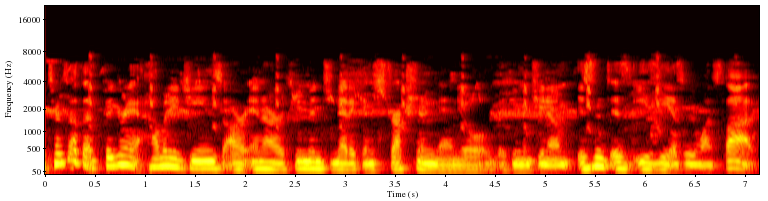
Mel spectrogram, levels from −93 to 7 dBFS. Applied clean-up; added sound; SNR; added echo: classical method WPE with log-MMSE.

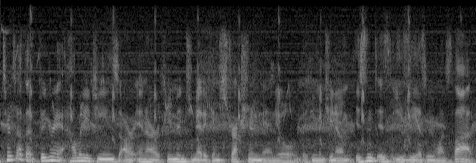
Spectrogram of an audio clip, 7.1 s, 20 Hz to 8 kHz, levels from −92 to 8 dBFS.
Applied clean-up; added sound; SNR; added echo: none; Bird vocalization, bird call, bird song; 19 dB; reverberation time 0.5 s.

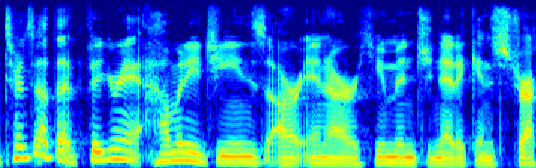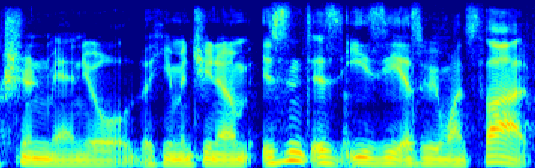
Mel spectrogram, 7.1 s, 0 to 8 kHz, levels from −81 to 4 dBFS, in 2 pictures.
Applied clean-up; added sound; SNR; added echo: none; none; none; none.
